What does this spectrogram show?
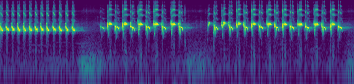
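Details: Black-winged myna in full song with fill-in phrases, used as a lure and tutor for other mynas: fast runs of sharp, harmonic-rich chirps about eight per second, broken by two short pauses.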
